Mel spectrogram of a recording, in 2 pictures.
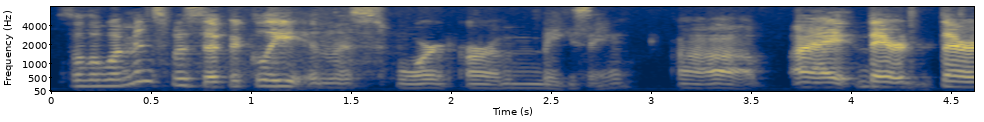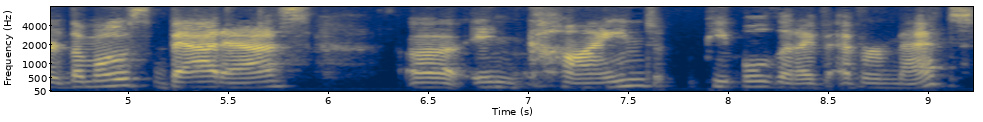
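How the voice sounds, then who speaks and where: A woman's voice: on the low side, unhurried, bright, forceful tone. A young adult woman from the United States, a combat athlete chatting in an interview, upbeat with many restarts. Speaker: guest, armored combat athlete. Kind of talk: casual interview.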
